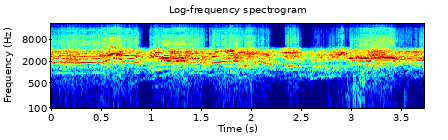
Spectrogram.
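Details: Captive Great green macaws, raised at a project in San Jose, Costa Rica for release into the wild, on the ground on 31 December 2010, give loud, harsh, raspy squawks that run almost without a break, with several brief pauses.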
